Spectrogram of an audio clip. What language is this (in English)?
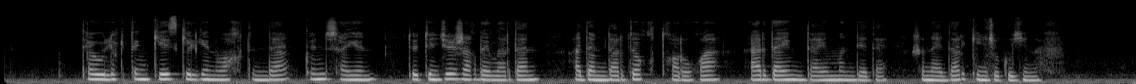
Kazakh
